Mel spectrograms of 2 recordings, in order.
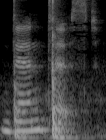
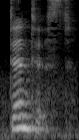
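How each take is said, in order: First: "dentist" as two distinct beats, den, tist; short break inside "dentist" between den and tist; split into syllables. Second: Said in the usual way. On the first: Shown as a demonstration. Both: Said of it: "Break the word dentist into its syllables".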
